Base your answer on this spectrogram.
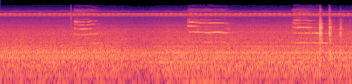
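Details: Playful domestic cat and kitten trading three drawn-out meows roughly two seconds apart, the middle one slightly rising, followed by a few sharp knocks or taps near the end, with a constant high hum in the background.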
